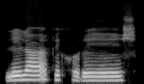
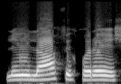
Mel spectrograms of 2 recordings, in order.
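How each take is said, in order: First: It is recited lightly, without force or weight. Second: It is recited loudly, with force and weight. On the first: The speaker calls it wrong. "ऐसे नहीं है कि" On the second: The speaker calls it right. "जोर से और जोर लगाकर महसूस करके पढ़ना है"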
